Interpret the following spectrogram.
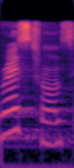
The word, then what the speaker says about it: restaurants: Restaurants. Yes, the first syllable is stressed.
